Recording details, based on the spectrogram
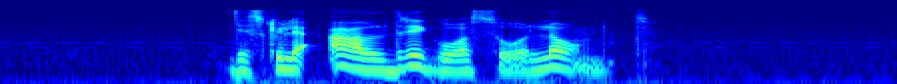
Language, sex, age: Swedish, female, 36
